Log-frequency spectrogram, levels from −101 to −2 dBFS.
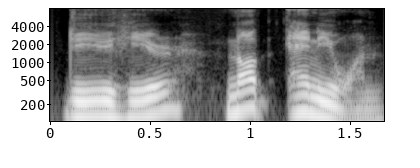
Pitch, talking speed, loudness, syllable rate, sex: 120 Hz, 215 wpm, -15 LUFS, 5.9 syllables/s, male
